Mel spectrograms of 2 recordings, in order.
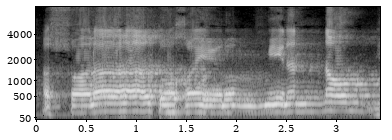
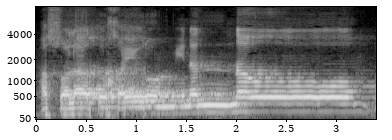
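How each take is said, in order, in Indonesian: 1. Vokal pada kata terakhir dibaca pendek. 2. Vokal pada kata terakhir dibaca panjang. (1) "di Makkah itu handap" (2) "Boleh panjang"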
